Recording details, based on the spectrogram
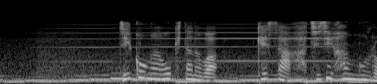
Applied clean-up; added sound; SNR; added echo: none; Bowed string instrument; 19 dB; none.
